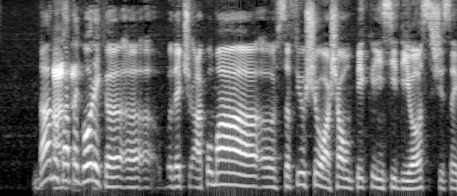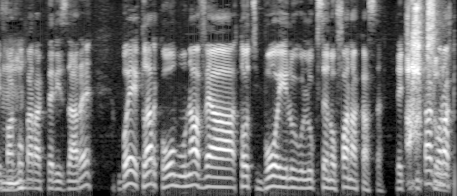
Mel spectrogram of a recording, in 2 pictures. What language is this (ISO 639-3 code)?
ron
